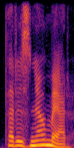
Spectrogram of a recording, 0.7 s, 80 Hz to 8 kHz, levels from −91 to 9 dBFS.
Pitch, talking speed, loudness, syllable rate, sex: 210 Hz, 325 wpm, -12 LUFS, 8.5 syllables/s, female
